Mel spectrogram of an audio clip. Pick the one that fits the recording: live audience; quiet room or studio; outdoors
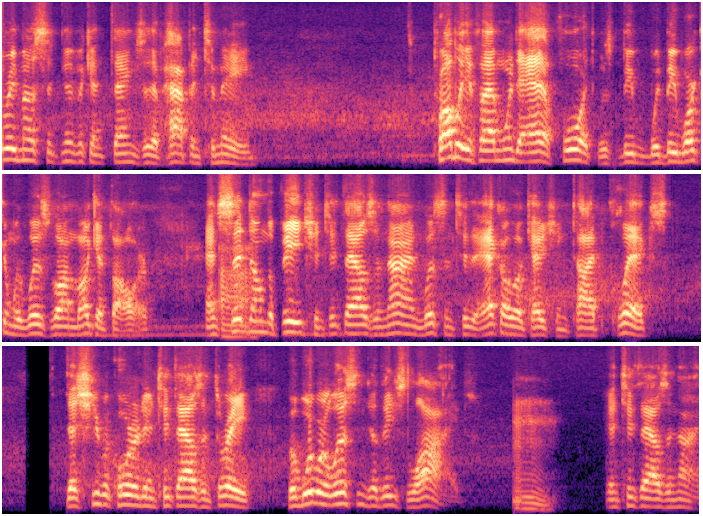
outdoors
